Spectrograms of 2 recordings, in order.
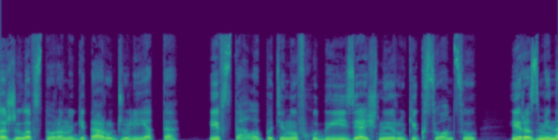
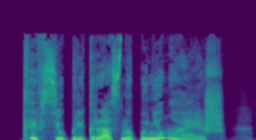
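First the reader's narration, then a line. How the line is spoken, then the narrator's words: Snake-like hiss. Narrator (Russian): змеей прошипел Зарецкий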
